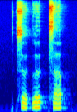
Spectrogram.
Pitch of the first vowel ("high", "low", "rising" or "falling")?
low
